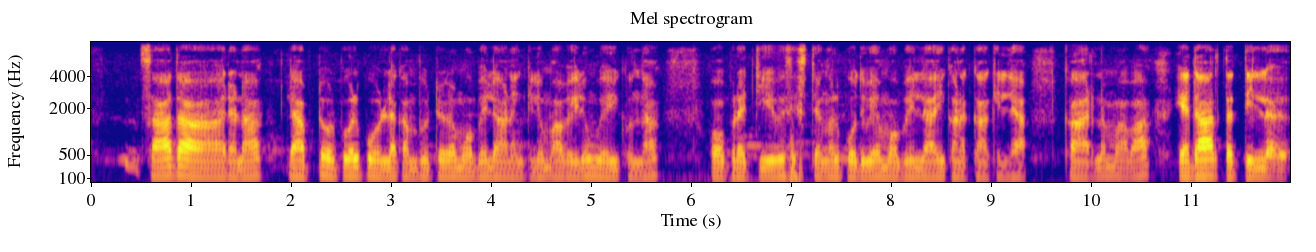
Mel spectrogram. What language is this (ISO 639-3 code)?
mal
